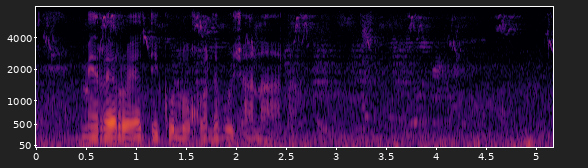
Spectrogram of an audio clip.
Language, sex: Tswana, male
